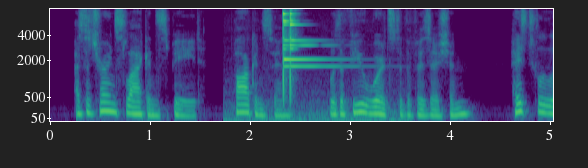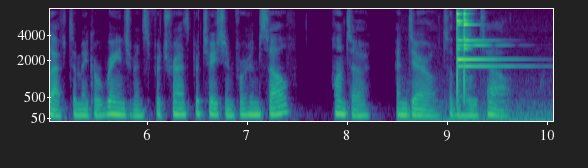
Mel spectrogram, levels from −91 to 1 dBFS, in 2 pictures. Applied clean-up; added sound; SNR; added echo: none; Chink, clink; -5 dB; none.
